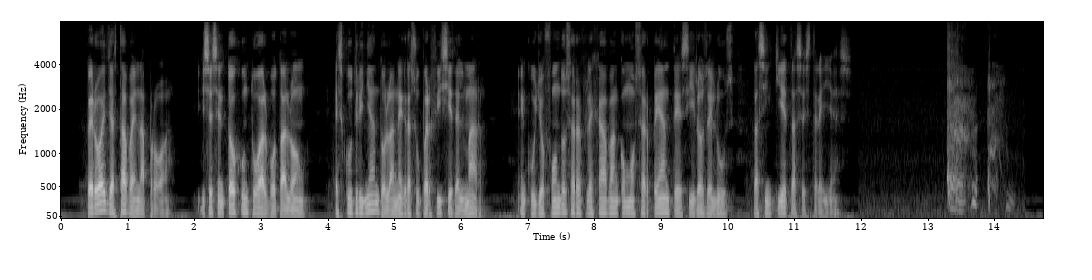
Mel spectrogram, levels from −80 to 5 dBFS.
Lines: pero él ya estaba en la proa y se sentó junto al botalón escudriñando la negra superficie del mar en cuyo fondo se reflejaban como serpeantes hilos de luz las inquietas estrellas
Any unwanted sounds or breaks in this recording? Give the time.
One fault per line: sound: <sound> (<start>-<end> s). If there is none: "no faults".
sound: cough (13.3-14.3 s)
